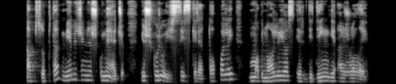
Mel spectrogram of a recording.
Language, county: Lithuanian, Šiauliai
